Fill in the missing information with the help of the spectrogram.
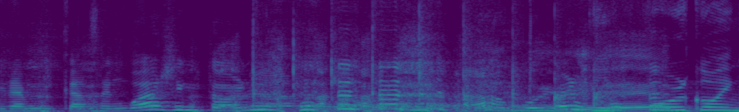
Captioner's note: laughs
